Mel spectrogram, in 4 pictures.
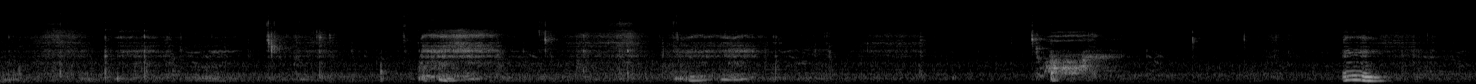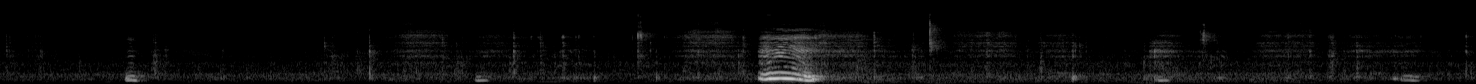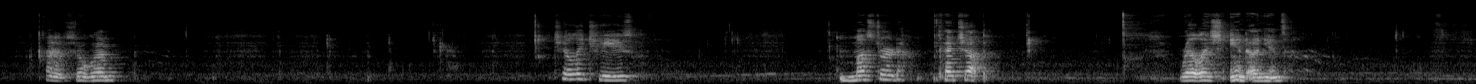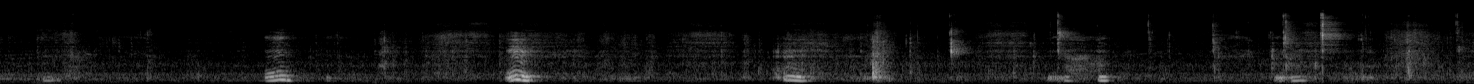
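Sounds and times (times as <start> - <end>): soft wet chewing: 0.0 - 10.5, 11.2 - 22.3, 23.0 - 30.0, 30.7 - 35.1, 35.9 - 41.3, 42.4 - 59.0
person humming mmm: 13.4 - 14.0, 22.4 - 23.1, 46.9 - 47.4.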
